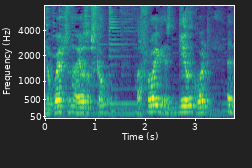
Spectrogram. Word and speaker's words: Laphroaig: Laphroaig, pronounced Laphroaig, is a all malt Scotch whiskey from the remote islands of Islay in the Western Isles of Scotland. Laphroaig is a Gaelic word and it means the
